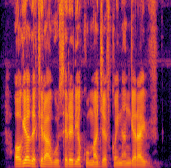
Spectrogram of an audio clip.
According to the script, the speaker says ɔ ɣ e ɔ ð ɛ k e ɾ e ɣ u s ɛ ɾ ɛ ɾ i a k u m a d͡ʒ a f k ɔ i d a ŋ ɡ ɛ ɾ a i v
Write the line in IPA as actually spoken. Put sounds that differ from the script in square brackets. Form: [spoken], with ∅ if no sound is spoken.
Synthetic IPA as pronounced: ɔ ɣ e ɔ ð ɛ k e ɾ [a] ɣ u s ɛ ɾ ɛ ɾ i a k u m a d͡ʒ [ɛ] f k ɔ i [n] a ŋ ɡ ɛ ɾ a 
